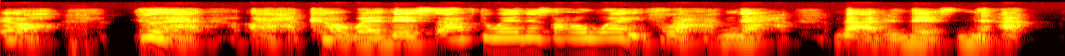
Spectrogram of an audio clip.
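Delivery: high, exaggerated complaining. Imitating the other speaker's reaction to wearing a face covering: mock over-the-top reaction. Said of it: "Extra over the top reaction".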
